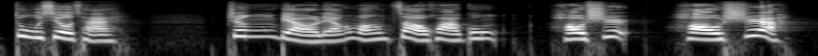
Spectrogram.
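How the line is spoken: Loud call. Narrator (Chinese): 梁王 大声喊道

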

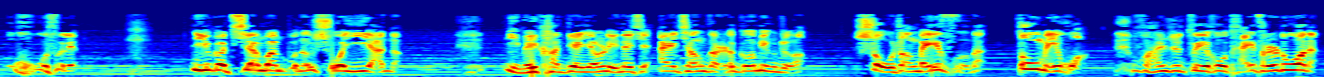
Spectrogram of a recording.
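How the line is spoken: Choked sobbing. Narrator (Chinese): 胖子哽咽道

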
